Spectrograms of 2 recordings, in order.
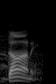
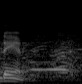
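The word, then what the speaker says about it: Danis: That's the kid whose name is spelled D-A-N-I-S, and it's pronounced Donnie. I just called him Danny.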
